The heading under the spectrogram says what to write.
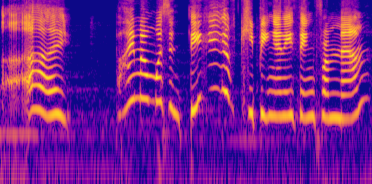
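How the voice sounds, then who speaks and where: A woman voicing a small, childlike, excitable fairy companion in a game, with a squeaky cartoonish voice. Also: moderate pace, exaggerated voice. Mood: sheepish. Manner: excitable, exclaiming, refers to herself by name. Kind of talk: animated game voice acting.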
